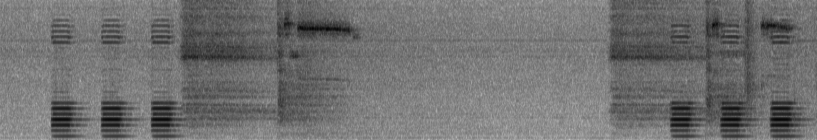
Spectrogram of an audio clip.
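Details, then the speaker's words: Ventilator low-priority yellow alarm with yellow banner: three short beeps, a pause, then three more, repeating and returning after reset if the problem persists. "we have a low priority yellow alarm which was going to sound like this and will come with a signal like that with a yellow banner indicating that something is something's amiss"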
